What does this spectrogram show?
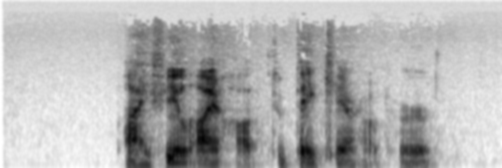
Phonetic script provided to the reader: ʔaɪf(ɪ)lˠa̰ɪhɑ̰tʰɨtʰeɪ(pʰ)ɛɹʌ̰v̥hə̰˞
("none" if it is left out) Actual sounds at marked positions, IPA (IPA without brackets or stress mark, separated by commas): i, kʰ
